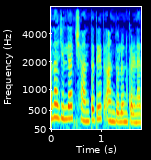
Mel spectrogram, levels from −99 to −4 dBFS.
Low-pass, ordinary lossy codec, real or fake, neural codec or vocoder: 7.2 kHz; none; real; none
